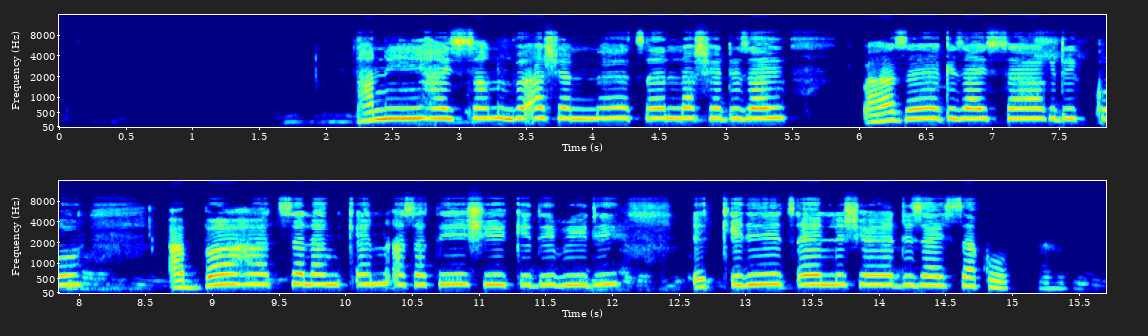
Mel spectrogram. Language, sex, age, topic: Gamo, female, 25-35, government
